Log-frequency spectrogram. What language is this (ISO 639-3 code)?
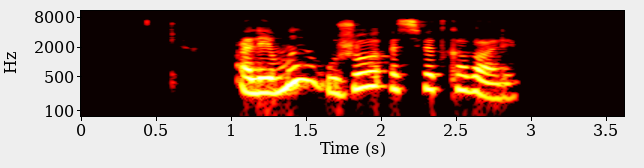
bel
